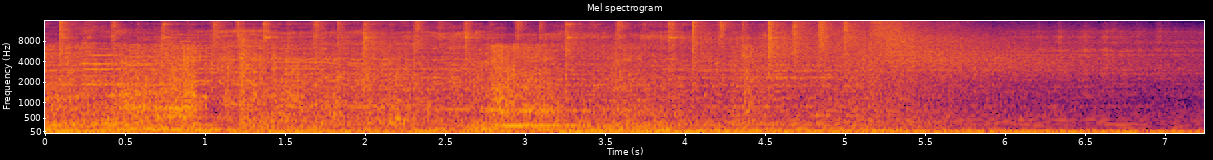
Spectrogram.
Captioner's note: lion roaring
